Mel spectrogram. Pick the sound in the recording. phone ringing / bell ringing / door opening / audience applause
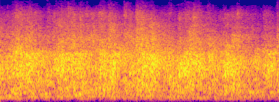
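audience applause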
